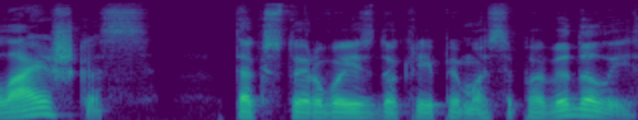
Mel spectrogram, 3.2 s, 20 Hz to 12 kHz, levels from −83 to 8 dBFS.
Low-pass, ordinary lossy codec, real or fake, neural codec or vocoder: 10.8 kHz; AAC, 64 kbps; real; none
